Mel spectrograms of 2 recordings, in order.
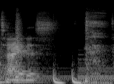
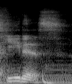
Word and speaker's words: Tidus: I was gonna say, like, it's obviously Tidus, like, for both of us, right? Yeah. But other than Tidus. Yeah. Or Titus. It's right. Tidus. It's Tidus. Okay. It's Tidus. It's tedious to pronounce.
